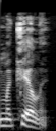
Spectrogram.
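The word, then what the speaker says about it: Makiling: M A K I L I N G, and how you would say my name in the Philippines will be McKillen.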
